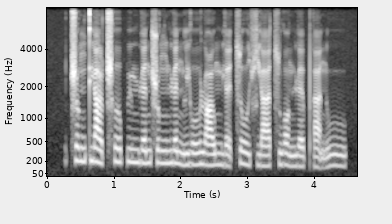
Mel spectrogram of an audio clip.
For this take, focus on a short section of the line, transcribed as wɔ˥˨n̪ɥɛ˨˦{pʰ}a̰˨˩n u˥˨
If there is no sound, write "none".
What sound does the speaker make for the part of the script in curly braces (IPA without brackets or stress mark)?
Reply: pʰ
